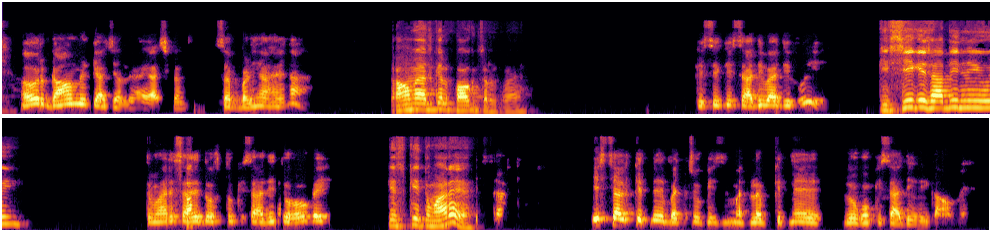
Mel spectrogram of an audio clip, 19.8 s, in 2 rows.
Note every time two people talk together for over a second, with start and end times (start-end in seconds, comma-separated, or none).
none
